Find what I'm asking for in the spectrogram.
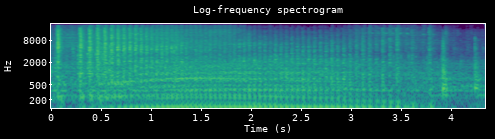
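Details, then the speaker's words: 1980s ORVCO Transtrack UTV on a test drive, started in gear on choke: low, lumpy thudding pulses under load in first gear, running rough and clunky. Second gear won't engage, and the brakes are weak. "sort of got it running in first gear. Very clunky."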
